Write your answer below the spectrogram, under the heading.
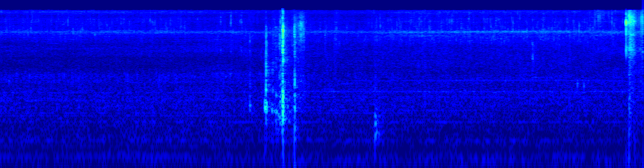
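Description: Faint steady hiss with a short clatter of knocks and clicks about three and a half seconds in, and a single smaller click about a second later: kitchen handling noise around the pan.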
